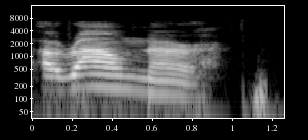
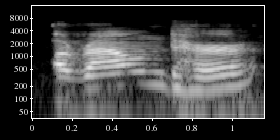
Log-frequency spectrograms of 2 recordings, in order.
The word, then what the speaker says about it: around: not pronouncing the ending so when you're saying around her you're not pronouncing the D you're saying around nur ok you gotta get that d that d needs to jump out ok so around her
